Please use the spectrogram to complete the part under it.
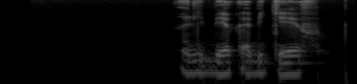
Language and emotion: Russian, neutral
